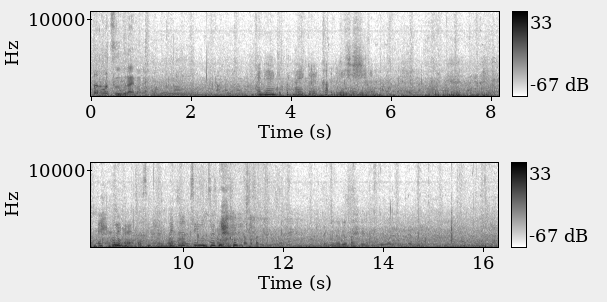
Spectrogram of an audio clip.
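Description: Men and women talk quietly as they walk past nearby.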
